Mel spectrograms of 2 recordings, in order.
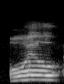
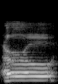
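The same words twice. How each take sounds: First: Said in the usual way. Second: "Earl" said for oil, with an er vowel; Brooklyn "oil". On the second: Shown as a demonstration. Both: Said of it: "oil, I would say Earl".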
